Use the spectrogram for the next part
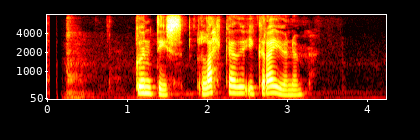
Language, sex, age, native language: Icelandic, female, 30-39, Icelandic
